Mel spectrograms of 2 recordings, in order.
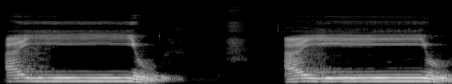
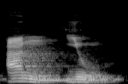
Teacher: ketika ay maka di rongga hidung kita itu berdengung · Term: dengungan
